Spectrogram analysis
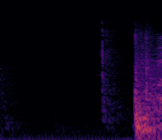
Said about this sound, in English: The door is now shut.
